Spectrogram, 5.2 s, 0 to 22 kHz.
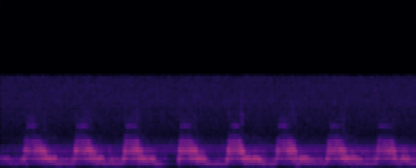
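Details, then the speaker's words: SmartNeedle Doppler needle inserted at an angle into subcutaneous tissue and moved in slow circles to locate a vessel. Rhythmic whooshing pulses about 97 a minute, each a sharp rise and fall: arterial flow signal. "slowly move the needle in a circular motion listening for the desired flow signal arterial flow sounds like this"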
